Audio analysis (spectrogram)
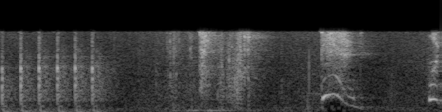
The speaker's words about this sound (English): Then he stumbled to the door of Joy's room and knocked.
